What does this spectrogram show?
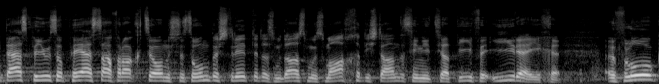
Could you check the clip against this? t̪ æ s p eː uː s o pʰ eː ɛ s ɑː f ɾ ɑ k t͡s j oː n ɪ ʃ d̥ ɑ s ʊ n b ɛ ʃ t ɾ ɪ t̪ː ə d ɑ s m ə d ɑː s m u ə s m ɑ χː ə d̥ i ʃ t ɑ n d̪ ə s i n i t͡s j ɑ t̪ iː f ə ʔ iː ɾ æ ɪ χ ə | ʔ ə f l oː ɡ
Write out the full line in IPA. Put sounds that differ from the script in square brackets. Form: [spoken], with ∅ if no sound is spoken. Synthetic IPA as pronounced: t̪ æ s p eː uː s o pʰ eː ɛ s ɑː f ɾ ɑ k t͡s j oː n ɪ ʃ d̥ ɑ s ʊ n b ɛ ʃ t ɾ ɪ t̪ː ə d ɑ s m ə d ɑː s m u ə s m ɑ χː ə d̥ i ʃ t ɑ n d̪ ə s i n i t͡s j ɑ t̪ iː f ə ʔ iː ɾ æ ɪ χ ə | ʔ ə f l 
